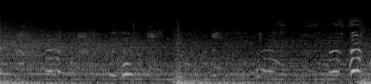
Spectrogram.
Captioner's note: Jane whimpering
